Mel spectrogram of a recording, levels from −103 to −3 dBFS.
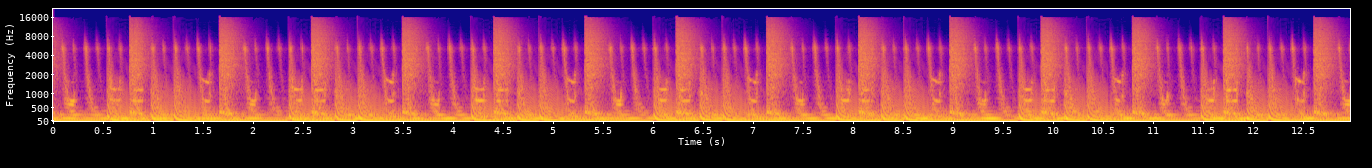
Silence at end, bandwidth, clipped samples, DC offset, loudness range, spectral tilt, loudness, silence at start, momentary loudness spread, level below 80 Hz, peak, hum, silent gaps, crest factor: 0 s; 16.5 kHz; under 0.1%; under 0.1%; 1 LU; -5 dB/octave; -18 LUFS; 0 s; 3 LU; -18 dBFS; -4 dBFS; none; none; 12 dB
